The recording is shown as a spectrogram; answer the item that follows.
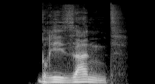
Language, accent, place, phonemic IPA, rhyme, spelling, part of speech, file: German, Germany, Berlin, /bʁiˈzant/, -ant, brisant, adjective, De-brisant.ogg
- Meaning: 1. controversial 2. volatile 3. explosive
